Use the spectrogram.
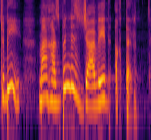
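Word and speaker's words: Javed: husband is Javid akar a lot of people call him zavid so they say why do you call him zavid he said poor thing they're trying to pronounce my name correctly so they put us a a where that n none is required so there's a lot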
